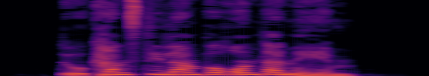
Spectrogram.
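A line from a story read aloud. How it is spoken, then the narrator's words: Calling out. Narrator (German): rief sie dem Licht entgegen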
